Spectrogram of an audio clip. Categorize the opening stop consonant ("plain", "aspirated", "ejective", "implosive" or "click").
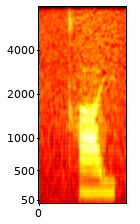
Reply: aspirated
